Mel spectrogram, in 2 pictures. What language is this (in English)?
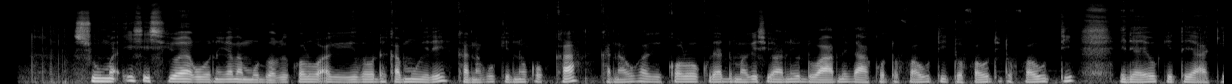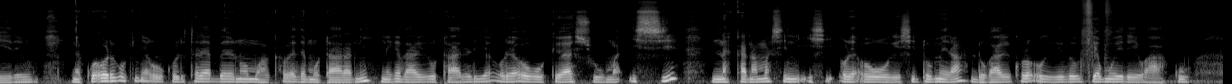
Kikuyu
